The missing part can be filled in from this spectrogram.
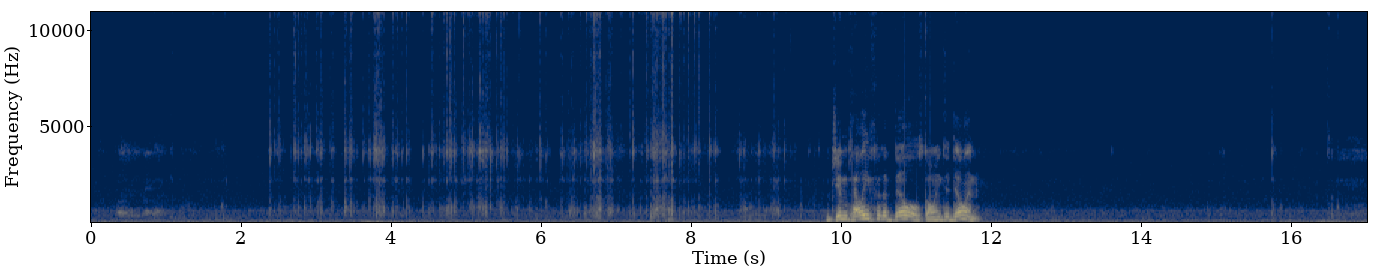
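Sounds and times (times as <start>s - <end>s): trading cards rustling: 2.4s - 9.5s.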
